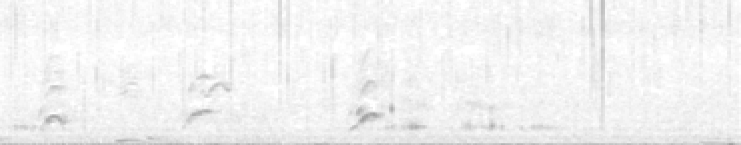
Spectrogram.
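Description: Birds chirping: a few short, rising calls over a steady low background rumble.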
